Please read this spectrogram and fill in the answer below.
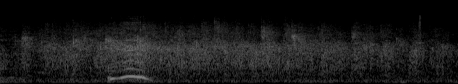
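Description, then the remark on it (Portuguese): A crowd applauds the Lord steadily, a dense wash of clapping that holds at an even level throughout, with a brief voice-like cry rising and falling near the start. “Agora sim aplauda o Senhor.”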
